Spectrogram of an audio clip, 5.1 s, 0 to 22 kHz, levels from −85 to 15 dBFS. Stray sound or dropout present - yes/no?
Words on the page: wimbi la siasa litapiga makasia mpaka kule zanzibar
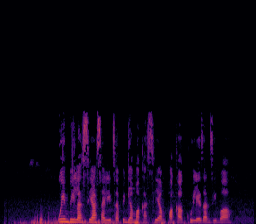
no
